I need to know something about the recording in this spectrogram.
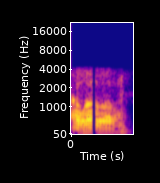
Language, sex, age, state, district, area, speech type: Bodo, male, 30-45, Assam, Kokrajhar, rural, conversation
